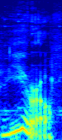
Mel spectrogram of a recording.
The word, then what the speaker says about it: gyro: other places that is euro." And then we just use the word and mix it in with our own because that's the American language. I'm gonna start pronunci pronunciating it correctly. Euro.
